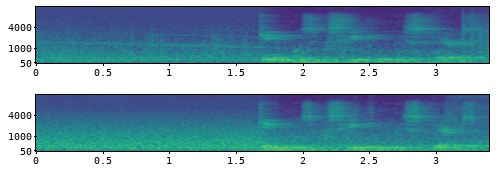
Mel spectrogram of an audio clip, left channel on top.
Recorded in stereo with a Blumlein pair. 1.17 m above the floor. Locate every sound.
1.7 s a man speaking: 15° right, 1.9 m; by 3.3 s 45° right, 0.8 m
